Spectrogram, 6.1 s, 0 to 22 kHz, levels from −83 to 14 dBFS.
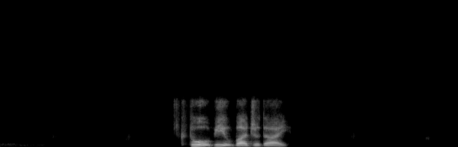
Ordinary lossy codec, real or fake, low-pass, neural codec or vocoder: Opus, 24 kbps; fake; 7.2 kHz; codec, 24 kHz, 0.5 kbps, DualCodec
